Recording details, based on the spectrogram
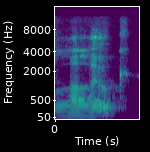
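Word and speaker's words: La Luz: you know stream them or something but it's pronounced la luke and that album is called sculptor sculptor i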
